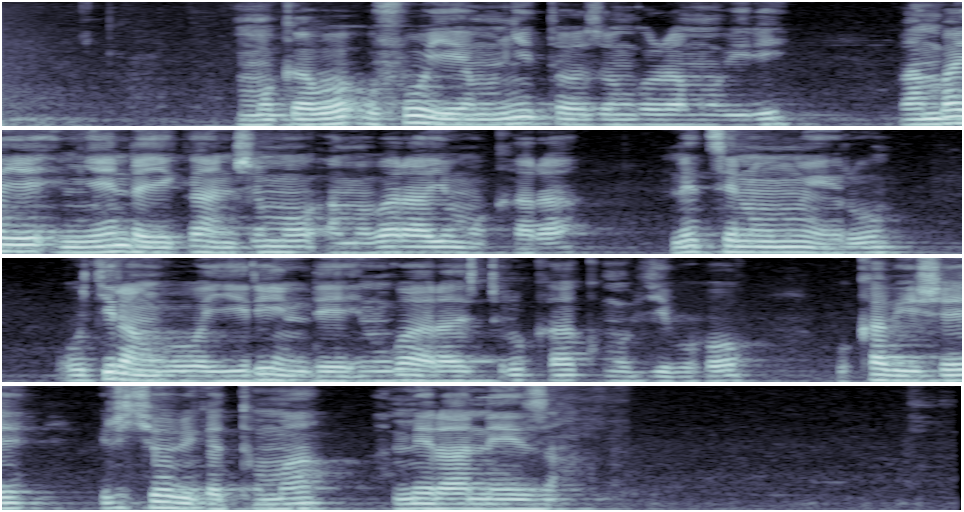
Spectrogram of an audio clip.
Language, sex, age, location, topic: Kinyarwanda, male, 25-35, Kigali, health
